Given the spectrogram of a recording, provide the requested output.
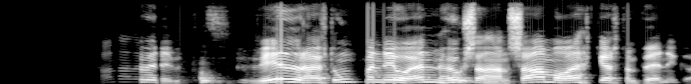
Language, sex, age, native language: Icelandic, male, 50-59, Icelandic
